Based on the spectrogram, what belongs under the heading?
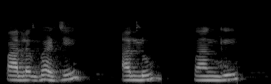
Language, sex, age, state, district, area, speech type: Marathi, female, 30-45, Maharashtra, Wardha, rural, spontaneous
